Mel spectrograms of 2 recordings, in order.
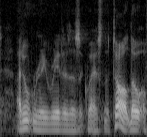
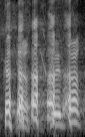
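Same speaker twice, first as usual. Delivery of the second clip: much higher and louder, laughing through the words; laughing excitedly; 11 semitones higher, 15 dB louder than usual. Real, not acted. Poet on the panel laughing as he jokes to the audience. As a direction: burst into a gleeful laugh.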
